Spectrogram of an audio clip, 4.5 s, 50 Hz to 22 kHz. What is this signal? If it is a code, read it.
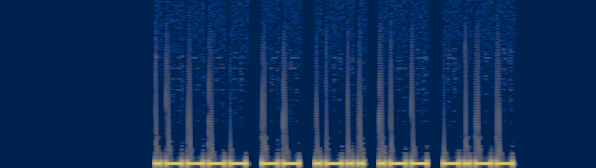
Morse code, heard as a keyed tone, about 30 wpm, 700 Hz. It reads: 1MLWY
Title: Code Groups - 5 Letter:Numbers - 30wpm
